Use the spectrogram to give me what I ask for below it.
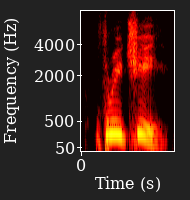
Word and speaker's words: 3Chi: 3Chi, it rhymes, is the industry leader in Delta-8 THC products.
